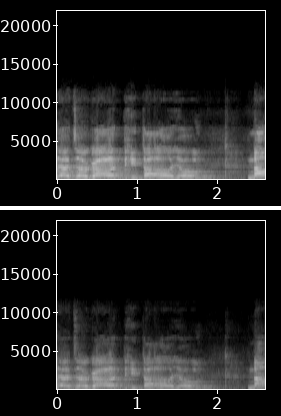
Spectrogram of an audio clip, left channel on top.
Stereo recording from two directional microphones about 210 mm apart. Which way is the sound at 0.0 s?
50° left (ahead or behind).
